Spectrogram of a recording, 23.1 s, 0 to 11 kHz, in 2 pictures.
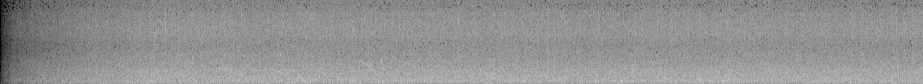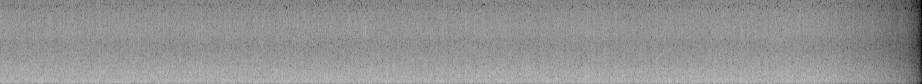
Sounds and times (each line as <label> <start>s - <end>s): water flowing through some rapids in a creek 0.0s - 23.0s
